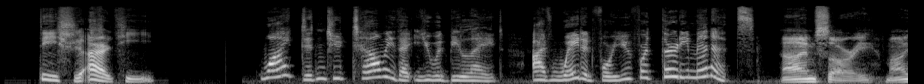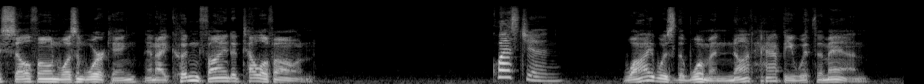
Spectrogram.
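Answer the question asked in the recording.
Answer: He was 30 minutes late and didn't tell her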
